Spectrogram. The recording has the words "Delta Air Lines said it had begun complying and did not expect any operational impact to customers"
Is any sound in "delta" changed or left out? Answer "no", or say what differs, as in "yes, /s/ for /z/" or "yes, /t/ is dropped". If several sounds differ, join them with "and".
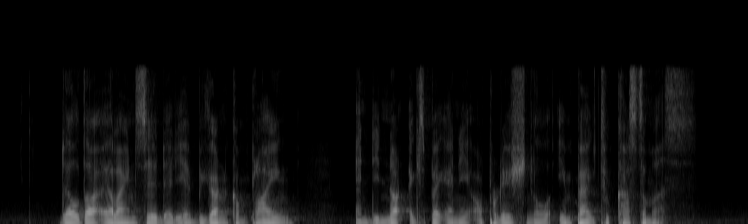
no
